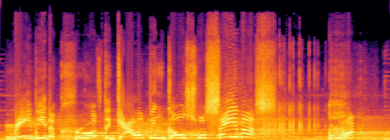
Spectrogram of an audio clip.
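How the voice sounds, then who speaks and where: A woman's voice: very high-pitched, lively intonation, unhurried. A woman voicing a sunny, optimistic young cartoon pony with a musing, chatty manner. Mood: musing, hopeful. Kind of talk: cartoon voice acting in a comic dub. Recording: roomy reverberant sound under music. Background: music.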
